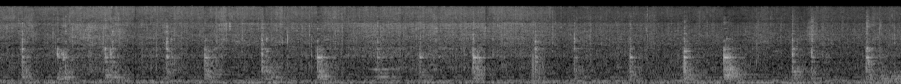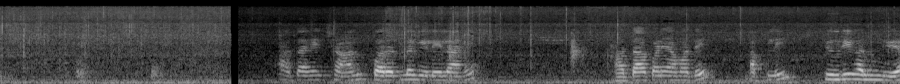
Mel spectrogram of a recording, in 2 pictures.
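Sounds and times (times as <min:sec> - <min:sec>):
spices sizzling in a pan: 0:00.0 - 0:18.0
spatula scraping a pan: 0:00.1 - 0:09.2.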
